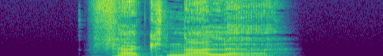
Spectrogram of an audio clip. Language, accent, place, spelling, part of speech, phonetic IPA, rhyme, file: German, Germany, Berlin, verknalle, verb, [fɛɐ̯ˈknalə], -alə, De-verknalle.ogg
- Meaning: inflection of verknallen: 1. first-person singular present 2. first/third-person singular subjunctive I 3. singular imperative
